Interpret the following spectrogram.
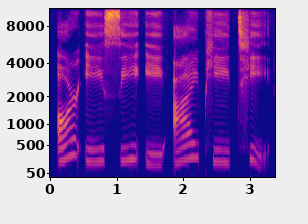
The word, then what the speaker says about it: receipt: r e c e i p t. This word has a silent letter. Yes, the p is completely silent. We say receipt.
